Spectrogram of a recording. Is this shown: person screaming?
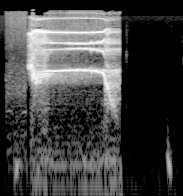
yes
